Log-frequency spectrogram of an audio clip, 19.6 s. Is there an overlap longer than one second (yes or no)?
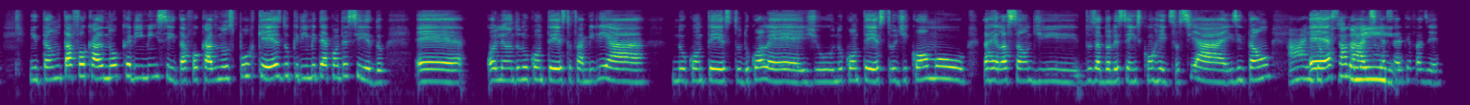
yes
